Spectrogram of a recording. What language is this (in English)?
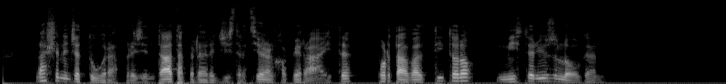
Italian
